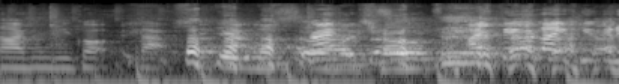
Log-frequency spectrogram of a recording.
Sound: chuckle

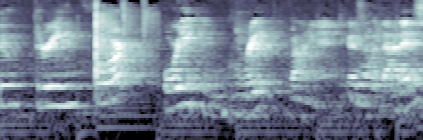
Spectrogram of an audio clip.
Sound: hands clap

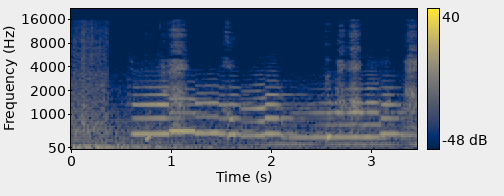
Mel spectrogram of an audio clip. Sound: crying

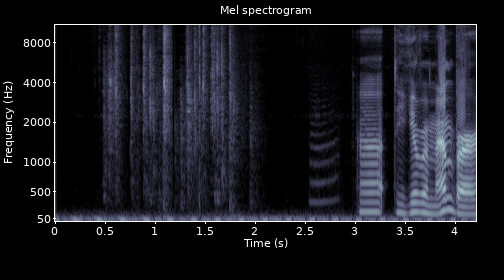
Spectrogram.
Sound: door handle squeaks

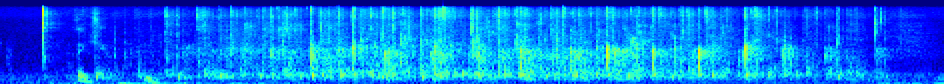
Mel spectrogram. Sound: congregation claps

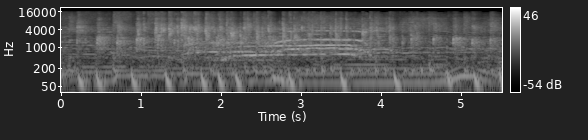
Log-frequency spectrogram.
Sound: people cheer and clap; upbeat rock music

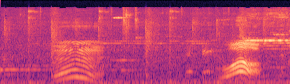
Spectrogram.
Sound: groans

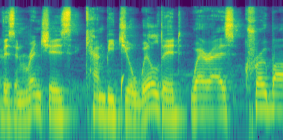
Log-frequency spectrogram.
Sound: bubble pops

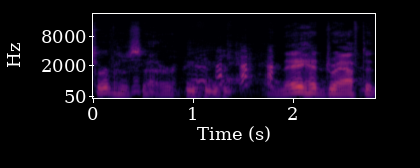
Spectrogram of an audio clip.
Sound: laughter

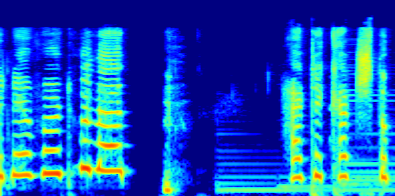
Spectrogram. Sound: chuckles

